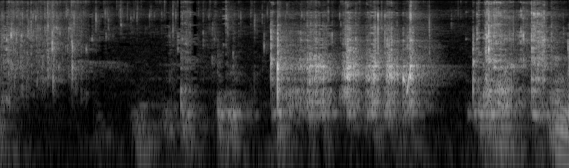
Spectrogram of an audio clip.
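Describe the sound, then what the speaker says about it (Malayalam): Water splashes and gurgles into a cooking pot for a fish and potato curry in two close pouring bursts, with a short pause between them and no talk. "ഇതിലോട്ട് നമ്മൾ വെള്ളം ഒഴിക്കുകയാണ്"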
